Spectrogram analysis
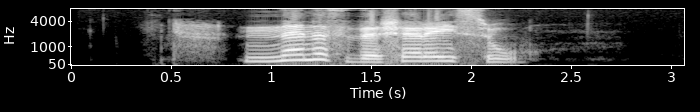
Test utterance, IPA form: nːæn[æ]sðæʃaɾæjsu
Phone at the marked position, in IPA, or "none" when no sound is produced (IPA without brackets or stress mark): æ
